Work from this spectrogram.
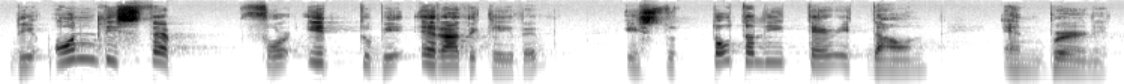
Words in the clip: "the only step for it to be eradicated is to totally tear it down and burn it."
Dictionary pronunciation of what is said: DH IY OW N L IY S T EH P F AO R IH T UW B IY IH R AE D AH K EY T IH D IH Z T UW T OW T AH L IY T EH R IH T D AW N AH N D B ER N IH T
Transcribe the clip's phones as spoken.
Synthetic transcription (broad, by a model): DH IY OW N L IY S T EH P F AO R IH T UW B IY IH R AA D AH K EY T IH D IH S T UW T OW T AH L IY T EH R IH T D AW N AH N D B ER N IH T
